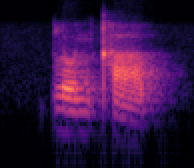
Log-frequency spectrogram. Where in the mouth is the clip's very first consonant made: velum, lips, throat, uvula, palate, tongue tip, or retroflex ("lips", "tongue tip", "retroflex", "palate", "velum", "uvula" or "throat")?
lips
